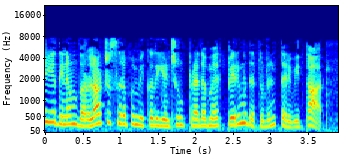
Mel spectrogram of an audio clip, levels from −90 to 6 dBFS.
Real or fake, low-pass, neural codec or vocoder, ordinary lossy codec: real; none; none; none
